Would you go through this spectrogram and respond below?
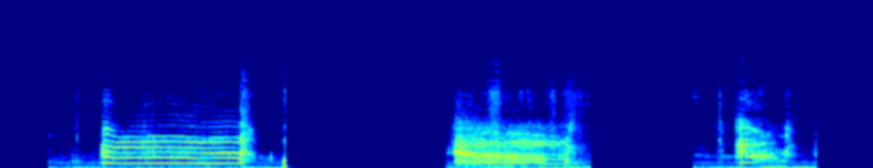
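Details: Maro, a neutered male Maine Coon cat, gives three meows: a long level clear cry, a rougher falling meow, then a shorter strained call, separated by quiet gaps.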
